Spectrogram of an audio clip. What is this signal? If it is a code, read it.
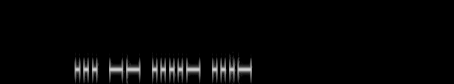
Morse code, heard as a keyed tone, about 28 wpm, 700 Hz. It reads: SM4V
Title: DXCC-100 Call Signs - 4 Characters - 28wpm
